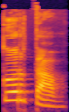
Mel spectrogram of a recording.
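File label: "кӧртав", Komi, female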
